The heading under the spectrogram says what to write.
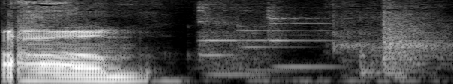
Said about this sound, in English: I just got notification for the goal.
